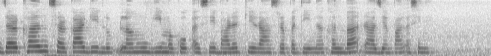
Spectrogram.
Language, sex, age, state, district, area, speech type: Manipuri, female, 30-45, Manipur, Imphal West, urban, read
